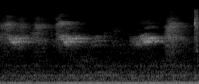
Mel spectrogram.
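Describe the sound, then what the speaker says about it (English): Pet birds indoors chirp in short, bright bursts, about four quick tweeting phrases spaced across a couple of seconds, faint and with no voices over them. "do y'all hear that? My birds are going crazy."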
